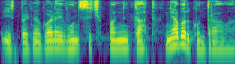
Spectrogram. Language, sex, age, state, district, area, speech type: Kashmiri, male, 45-60, Jammu and Kashmir, Budgam, urban, spontaneous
